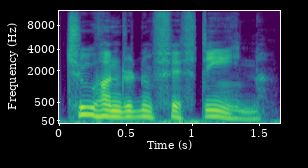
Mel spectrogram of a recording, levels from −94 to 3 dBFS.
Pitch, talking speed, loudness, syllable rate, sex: 125 Hz, 110 wpm, -17 LUFS, 3.4 syllables/s, male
